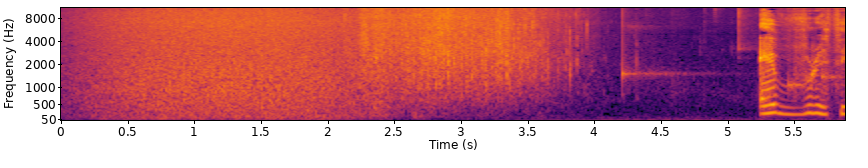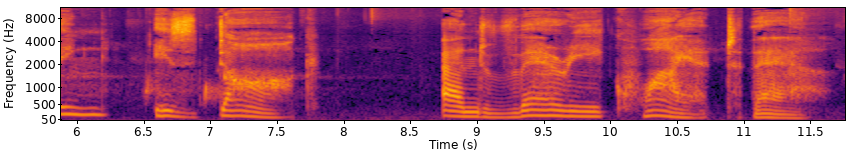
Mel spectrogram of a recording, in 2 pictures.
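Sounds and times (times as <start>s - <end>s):
waterfall crashing roar: 0.0s - 2.8s
speech: 5.2s - 7.8s, 8.8s - 11.6s.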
